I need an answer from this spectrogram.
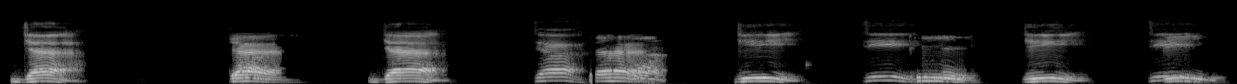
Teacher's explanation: huruf ja ini dia nanti sifatnya adalah jahar sehingga tidak ada mengalirnya nafas atau udara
